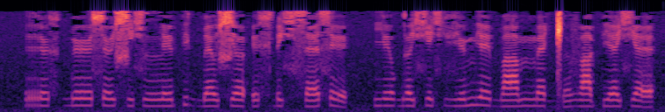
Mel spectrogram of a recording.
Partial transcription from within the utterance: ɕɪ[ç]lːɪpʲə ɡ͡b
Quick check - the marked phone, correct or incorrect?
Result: correct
